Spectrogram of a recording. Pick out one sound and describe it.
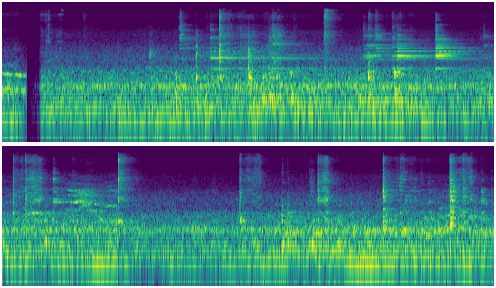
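A spoon clinks against a metal jar.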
